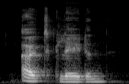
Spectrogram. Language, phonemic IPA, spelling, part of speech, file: Dutch, /ˈœytkledə(n)/, uitkleden, verb, Nl-uitkleden.ogg
- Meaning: 1. to undress, divest 2. to undress oneself; to strip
